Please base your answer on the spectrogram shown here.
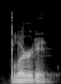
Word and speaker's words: blurted: the past blurted out the T in blurted is a fast D because it's after an r and before a vowel blurted blurted blurted out blurted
